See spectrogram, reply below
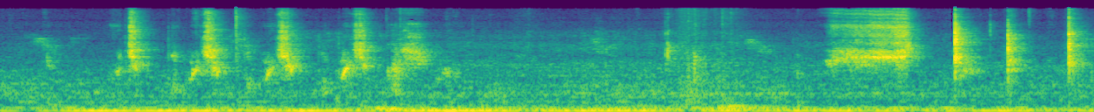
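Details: Talking pet budgerigar declaring its love; strings of quick, scratchy speech-like syllables, then a loud harsh buzzing squawk and a few sharp clicks, over a low indoor hum.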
